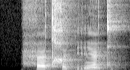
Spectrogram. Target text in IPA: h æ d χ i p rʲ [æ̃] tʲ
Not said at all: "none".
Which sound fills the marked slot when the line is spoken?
æ̃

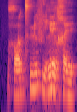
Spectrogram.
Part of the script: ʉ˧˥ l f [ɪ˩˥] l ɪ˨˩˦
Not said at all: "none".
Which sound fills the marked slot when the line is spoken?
i˩˥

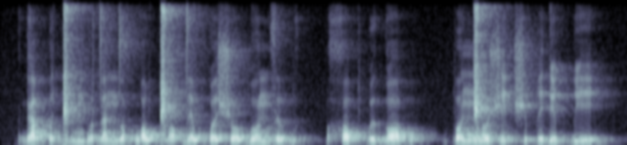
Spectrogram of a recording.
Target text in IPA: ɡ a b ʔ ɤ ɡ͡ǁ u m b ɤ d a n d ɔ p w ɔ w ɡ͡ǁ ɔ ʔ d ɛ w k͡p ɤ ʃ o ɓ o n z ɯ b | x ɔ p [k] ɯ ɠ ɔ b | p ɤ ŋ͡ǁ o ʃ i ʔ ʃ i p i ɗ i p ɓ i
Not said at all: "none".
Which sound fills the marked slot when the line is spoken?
k͡p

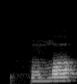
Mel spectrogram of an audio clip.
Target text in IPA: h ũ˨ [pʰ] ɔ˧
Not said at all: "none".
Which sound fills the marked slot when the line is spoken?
m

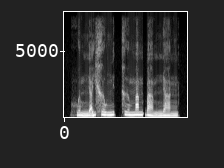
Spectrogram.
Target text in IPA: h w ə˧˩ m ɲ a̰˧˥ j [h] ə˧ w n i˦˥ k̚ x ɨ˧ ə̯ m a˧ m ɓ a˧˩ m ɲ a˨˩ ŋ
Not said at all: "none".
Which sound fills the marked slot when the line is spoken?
x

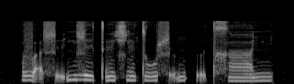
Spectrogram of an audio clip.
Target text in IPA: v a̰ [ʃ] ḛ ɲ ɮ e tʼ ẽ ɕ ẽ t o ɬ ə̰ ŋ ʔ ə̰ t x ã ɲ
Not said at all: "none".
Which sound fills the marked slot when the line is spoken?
ɬ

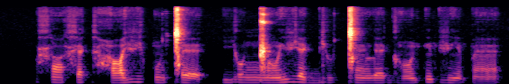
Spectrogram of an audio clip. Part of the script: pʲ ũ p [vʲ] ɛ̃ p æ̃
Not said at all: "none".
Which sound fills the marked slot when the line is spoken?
vʲ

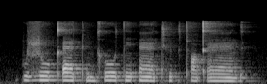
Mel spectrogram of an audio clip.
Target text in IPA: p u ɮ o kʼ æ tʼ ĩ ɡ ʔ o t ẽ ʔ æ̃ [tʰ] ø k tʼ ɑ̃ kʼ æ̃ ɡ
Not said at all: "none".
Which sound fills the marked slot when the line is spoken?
tʰ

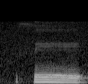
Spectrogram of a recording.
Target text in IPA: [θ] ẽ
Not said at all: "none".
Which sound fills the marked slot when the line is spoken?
θ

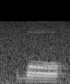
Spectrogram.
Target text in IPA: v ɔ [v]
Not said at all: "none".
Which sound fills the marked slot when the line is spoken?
none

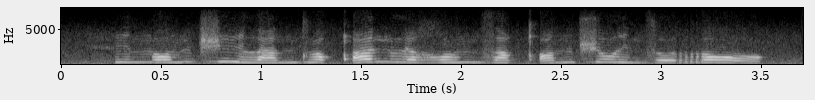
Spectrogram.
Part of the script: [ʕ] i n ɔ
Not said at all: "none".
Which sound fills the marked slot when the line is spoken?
h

